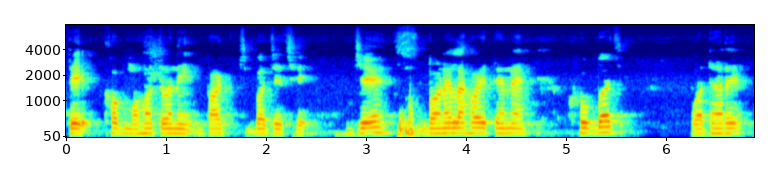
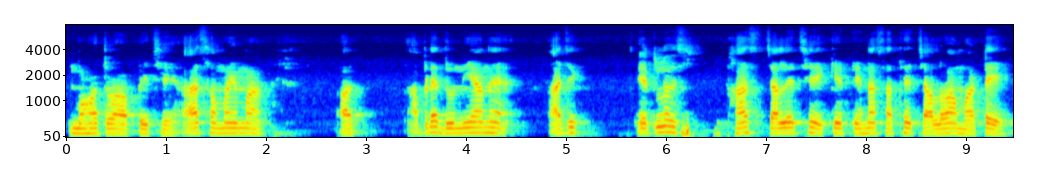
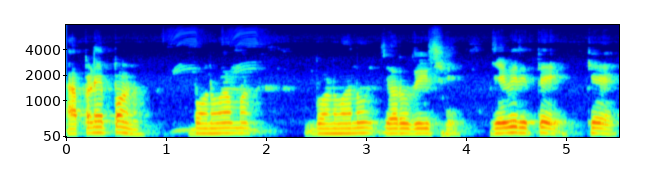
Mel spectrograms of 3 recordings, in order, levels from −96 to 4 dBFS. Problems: constant background noise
